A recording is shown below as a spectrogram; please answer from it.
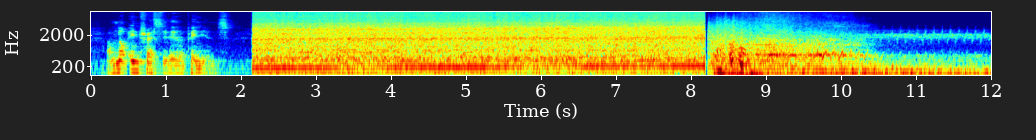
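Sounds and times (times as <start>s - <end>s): car engine running on dyno: 2.2s - 8.2s.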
